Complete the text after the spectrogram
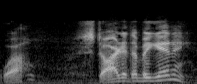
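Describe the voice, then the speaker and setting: Bright, gravelly, animated young newspaperman. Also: fairly high pitch, moderate pace, full character voice. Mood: flustered, defensive. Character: young, smooth-talking newspaper reporter, guarded and infatuated. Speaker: actor. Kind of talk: old-time radio drama acting.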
